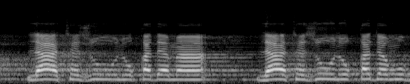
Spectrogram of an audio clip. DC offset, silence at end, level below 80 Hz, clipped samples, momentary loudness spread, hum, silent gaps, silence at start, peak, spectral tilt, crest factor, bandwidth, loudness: under 0.1%; 0 s; -64 dBFS; under 0.1%; 11 LU; none; none; 0 s; -2 dBFS; -5.5 dB/octave; 18 dB; 7.4 kHz; -18 LUFS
